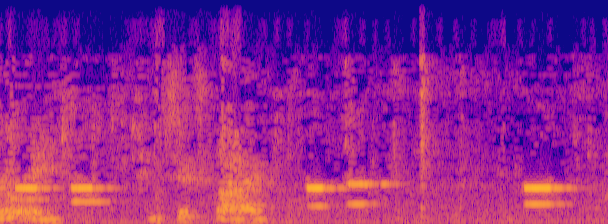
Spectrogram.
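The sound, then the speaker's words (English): Keypad tones of a telephone number being dialed: a few short dual-pitched beeps, spaced irregularly and mixed in with talking. “I'll dial the wrong number. Let's try again.”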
